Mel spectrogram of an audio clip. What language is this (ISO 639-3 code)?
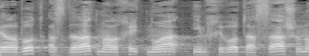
heb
